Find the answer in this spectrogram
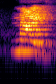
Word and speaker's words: knife: नाइफ मतलब चाकू, KNIFE नाइफ मतलब चाकू। यहाँ पे भी देखो आया हुआ है एन पहले तो के साइलेंट हो गया।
